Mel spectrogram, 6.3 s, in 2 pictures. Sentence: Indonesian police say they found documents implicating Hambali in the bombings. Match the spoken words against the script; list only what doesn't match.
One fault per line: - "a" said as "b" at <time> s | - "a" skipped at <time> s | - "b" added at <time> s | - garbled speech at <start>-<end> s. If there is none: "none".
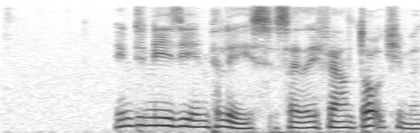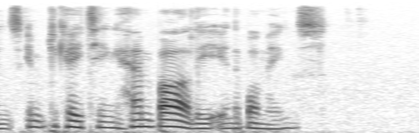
none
